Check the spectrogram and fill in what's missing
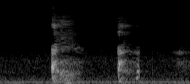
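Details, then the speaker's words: Acted, simulated cough in a roleplay: an adult playing a sick partner who has been sneezing and coughing all day gives two short, throaty coughs over faint room noise, imitating a cold. "i've been sneezing and coughing all day"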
